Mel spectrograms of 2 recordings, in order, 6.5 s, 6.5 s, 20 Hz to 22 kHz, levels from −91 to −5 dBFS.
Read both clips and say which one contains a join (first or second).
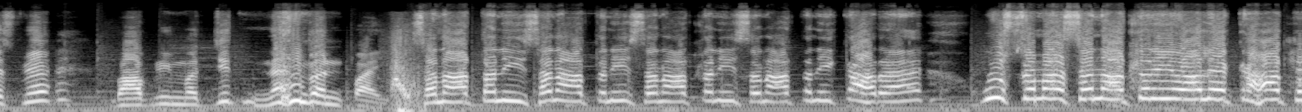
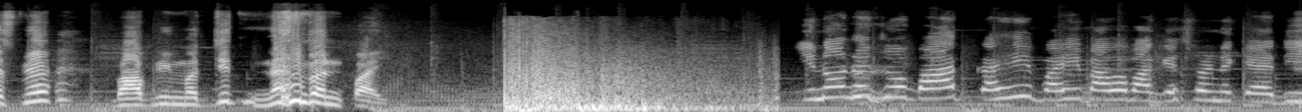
first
